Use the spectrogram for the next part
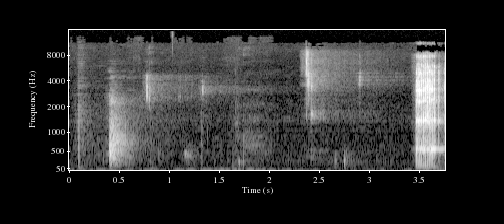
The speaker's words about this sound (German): Ich kann einen Schluck Bier trinken und rülpsen, warte. Oh, kannst du das?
